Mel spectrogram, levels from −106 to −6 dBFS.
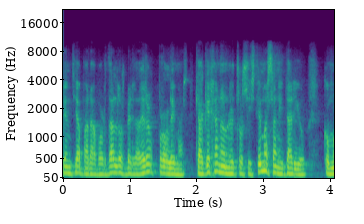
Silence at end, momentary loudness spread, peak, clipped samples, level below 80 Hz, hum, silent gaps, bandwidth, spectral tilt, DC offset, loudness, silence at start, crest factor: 0 s; 4 LU; -8 dBFS; under 0.1%; -56 dBFS; none; none; 9 kHz; -7.5 dB/octave; under 0.1%; -23 LUFS; 0 s; 14 dB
